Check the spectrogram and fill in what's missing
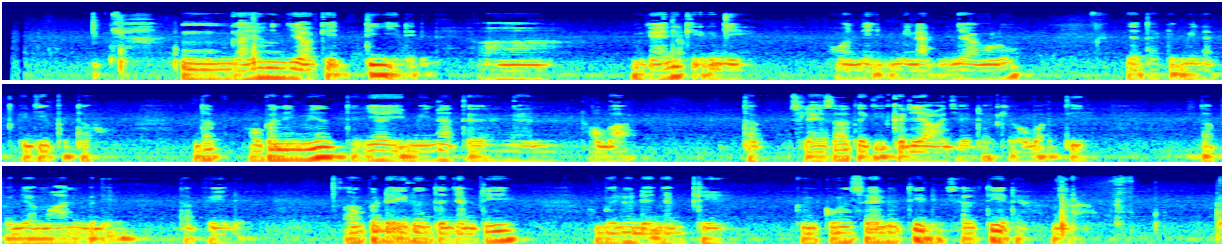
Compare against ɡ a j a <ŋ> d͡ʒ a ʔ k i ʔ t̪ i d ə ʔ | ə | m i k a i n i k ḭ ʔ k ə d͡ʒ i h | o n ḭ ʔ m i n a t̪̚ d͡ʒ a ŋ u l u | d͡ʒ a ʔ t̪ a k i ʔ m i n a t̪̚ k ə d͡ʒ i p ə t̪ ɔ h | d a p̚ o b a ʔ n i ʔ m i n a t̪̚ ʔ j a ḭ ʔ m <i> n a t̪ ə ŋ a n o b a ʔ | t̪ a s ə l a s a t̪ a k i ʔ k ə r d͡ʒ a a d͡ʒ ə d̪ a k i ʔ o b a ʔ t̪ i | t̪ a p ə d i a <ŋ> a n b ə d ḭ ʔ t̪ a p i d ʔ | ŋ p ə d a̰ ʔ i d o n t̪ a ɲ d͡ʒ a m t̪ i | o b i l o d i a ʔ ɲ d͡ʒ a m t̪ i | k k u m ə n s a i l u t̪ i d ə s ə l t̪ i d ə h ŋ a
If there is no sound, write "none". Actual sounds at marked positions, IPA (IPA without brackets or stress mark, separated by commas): ŋ, i, m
